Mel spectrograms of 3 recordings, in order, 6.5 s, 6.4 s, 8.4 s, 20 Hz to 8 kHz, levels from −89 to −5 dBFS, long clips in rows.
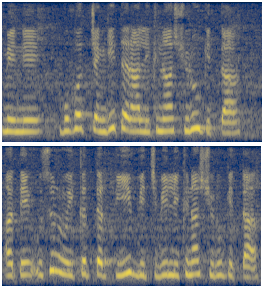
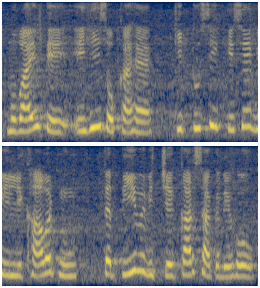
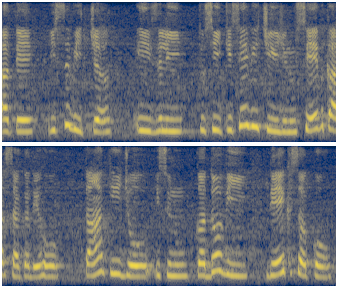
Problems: none marked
